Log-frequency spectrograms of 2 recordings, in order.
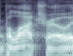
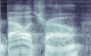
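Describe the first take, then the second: First: Balatro said as buh-LAH-tro, stress on the middle; personal mispronunciation. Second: Said in the usual way. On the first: Shown as a demonstration. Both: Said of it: "as I actually pronounce it, even though it's wrong".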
